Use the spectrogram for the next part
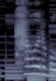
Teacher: the stress on the first syllable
